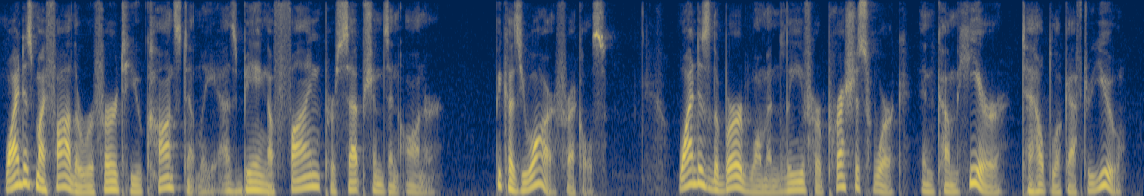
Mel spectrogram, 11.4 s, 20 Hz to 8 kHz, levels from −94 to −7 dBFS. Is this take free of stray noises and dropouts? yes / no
yes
